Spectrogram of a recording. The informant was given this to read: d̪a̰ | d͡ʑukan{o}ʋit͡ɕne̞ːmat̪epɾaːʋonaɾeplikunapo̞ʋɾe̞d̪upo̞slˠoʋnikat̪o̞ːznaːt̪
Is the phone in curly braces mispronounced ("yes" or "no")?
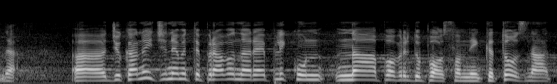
no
